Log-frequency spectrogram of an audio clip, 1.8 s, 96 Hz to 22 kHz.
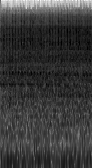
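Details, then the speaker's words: Ford F-150 3.5 idling after water pump replacement; even, steady low rumble with no ticking, squeal or grinding, no leaks, and the earlier noise is gone; normal idle. "all right guys and that is it it is now running no more noise it's gone no leaks"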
